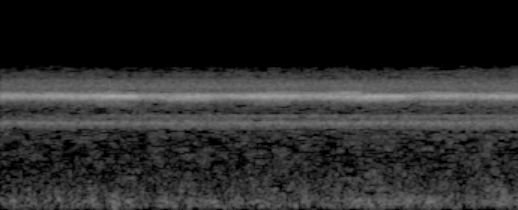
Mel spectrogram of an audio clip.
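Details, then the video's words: Continuous high cricket trill, layered and ringing, holding steady with gentle swells in volume and no other distinct sounds. "Relaxing sound of crickets"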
